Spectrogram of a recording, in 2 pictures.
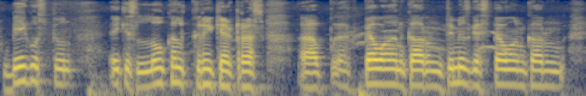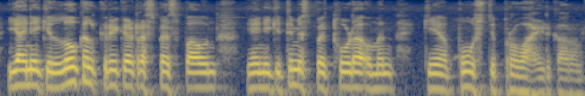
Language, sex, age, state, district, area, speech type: Kashmiri, male, 60+, Jammu and Kashmir, Ganderbal, rural, spontaneous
